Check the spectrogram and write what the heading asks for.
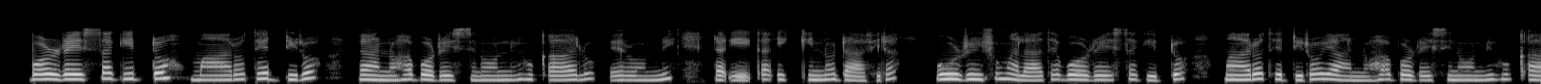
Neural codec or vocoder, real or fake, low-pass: none; real; 5.4 kHz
